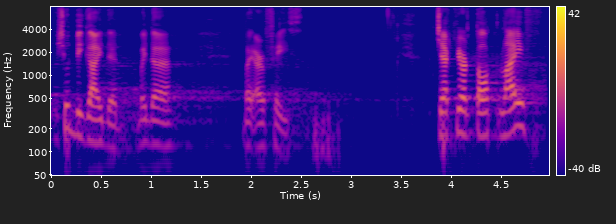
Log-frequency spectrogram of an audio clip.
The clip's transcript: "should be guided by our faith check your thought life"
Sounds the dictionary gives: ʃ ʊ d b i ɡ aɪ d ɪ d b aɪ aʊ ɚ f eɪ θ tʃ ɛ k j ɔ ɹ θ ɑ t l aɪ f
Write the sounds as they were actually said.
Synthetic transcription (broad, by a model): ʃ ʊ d b i ɡ aɪ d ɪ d b aɪ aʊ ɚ f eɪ s tʃ ɛ k j ɔ ɹ t ɑ t l aɪ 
